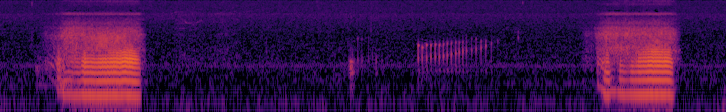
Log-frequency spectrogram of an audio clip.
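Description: Two loud, rattling snores a few seconds apart during sleep, with quiet breathing between; snoring in a flat-faced puppy.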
